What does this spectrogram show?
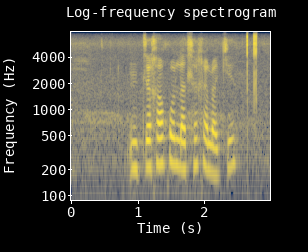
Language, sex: Tswana, female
